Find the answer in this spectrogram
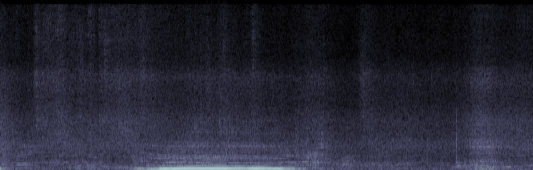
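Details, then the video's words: Single cow, said to be snoring, lets out one even, buzzy low drone lasting just over a second, rising slightly at onset and cutting off abruptly, with quiet background noise around it. "SUARA SAPI NGOROK"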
